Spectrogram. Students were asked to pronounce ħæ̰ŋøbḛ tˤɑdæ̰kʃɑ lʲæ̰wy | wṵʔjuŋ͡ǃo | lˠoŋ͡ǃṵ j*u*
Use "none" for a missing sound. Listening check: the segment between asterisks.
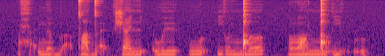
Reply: ṵ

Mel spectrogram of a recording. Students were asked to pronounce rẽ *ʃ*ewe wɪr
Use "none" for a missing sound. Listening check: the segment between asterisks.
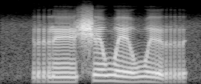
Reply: ʃ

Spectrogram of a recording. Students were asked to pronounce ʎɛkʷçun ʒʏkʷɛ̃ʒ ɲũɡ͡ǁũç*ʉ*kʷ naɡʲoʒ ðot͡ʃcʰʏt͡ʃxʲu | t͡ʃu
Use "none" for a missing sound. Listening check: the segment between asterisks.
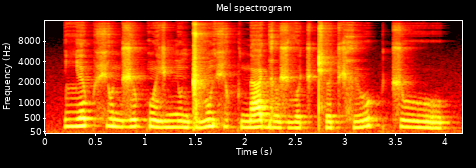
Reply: ʉ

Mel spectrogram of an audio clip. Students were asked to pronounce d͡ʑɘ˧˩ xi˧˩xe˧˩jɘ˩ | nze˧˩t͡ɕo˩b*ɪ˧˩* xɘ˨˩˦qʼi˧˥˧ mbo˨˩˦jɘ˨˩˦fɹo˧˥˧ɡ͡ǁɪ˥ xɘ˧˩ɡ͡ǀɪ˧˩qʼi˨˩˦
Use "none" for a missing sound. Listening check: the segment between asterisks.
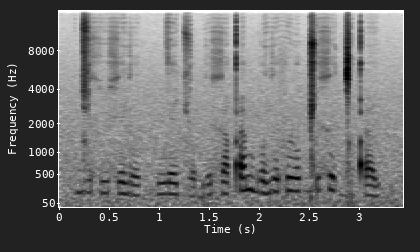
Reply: ɪ˧˥˧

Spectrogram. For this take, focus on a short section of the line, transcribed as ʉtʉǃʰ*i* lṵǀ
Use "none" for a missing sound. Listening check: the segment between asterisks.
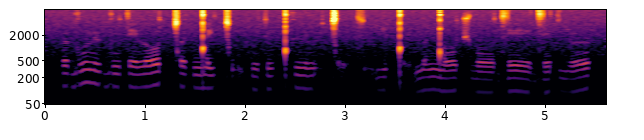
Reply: ɨ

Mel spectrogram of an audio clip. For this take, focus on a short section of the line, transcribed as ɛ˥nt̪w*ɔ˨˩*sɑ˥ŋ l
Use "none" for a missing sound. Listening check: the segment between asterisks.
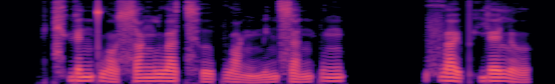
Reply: ɔ˨˩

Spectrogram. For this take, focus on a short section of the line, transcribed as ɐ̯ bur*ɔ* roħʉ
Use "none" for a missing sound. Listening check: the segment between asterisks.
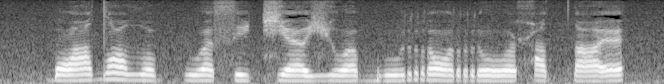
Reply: ɔ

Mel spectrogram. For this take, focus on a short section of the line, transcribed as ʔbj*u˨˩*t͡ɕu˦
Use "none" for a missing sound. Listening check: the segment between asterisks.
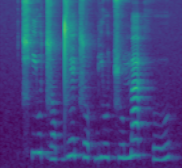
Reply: u˥˧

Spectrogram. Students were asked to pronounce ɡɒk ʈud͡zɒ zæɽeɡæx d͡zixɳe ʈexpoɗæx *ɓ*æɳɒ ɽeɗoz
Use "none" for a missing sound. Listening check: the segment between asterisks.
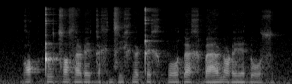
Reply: ɓ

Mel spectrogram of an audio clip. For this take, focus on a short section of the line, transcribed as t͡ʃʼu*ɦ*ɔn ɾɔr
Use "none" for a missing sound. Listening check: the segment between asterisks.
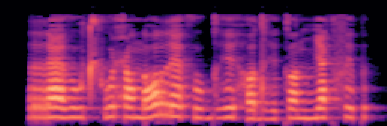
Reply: ħ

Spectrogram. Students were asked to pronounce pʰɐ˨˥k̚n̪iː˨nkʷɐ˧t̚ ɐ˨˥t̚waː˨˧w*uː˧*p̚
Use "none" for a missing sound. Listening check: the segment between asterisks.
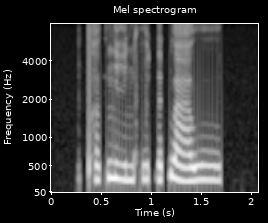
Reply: uː˧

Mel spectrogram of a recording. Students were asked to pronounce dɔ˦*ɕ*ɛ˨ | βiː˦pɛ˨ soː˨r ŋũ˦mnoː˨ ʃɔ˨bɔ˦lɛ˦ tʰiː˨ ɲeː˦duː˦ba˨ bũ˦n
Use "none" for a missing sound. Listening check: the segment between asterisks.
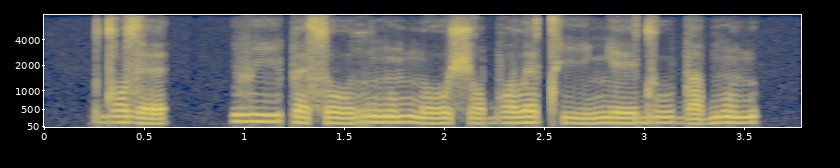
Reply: z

